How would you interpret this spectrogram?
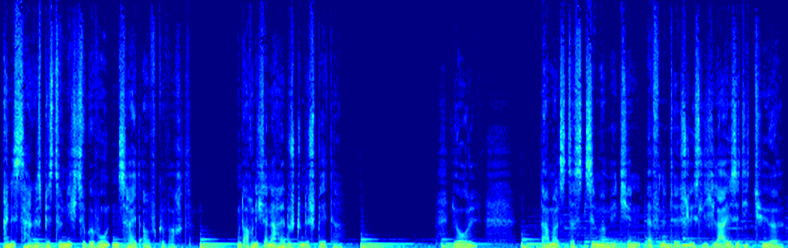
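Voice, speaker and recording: Low, gravelly, reflective grown son. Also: male voice, animated, measured pace, long pauses, loud music behind the voice. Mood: reflective, pained. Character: reflective grown son addressing his mother, sombre and tender. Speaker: radio play actor. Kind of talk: intimate literary radio play monologue.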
